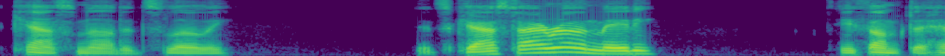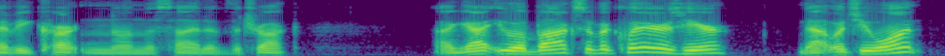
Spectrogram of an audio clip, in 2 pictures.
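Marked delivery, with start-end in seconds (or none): 2.1-3.3 higher, louder hearty hello; friendly greeting. A narrator's reading. Ice cream man greeting blind woman, hearty. 6.9-9.4 higher, louder friendly man voice; hearty offer. A narrator's reading. Ice cream man offering eclairs, loud and friendly.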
